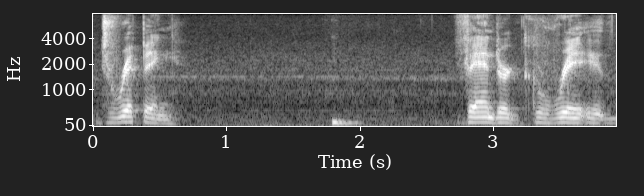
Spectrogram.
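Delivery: usual speaking voice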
